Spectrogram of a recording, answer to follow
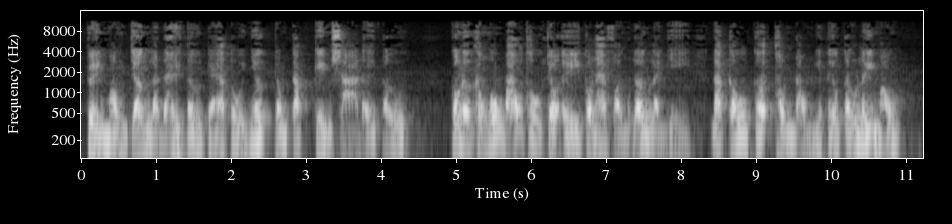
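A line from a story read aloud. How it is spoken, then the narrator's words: Loud laughing. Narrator (Vietnamese): Cổ Du ha hả cười lớn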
